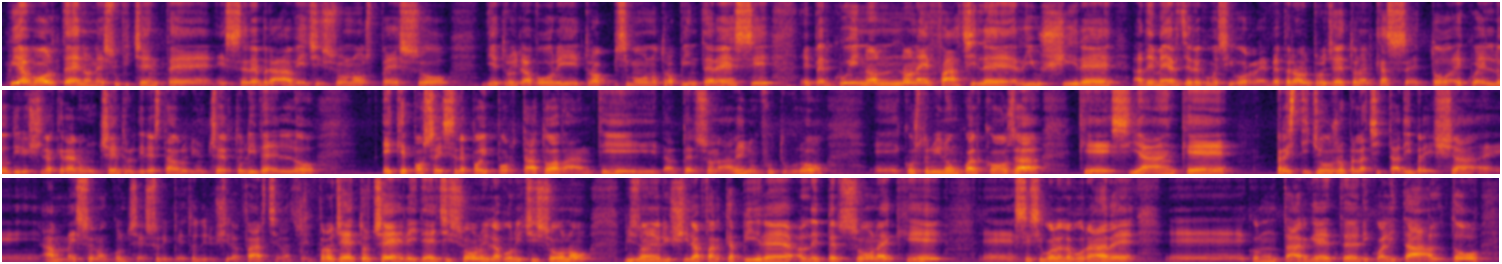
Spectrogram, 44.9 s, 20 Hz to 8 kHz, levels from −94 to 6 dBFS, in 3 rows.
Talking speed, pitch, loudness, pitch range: 160 wpm, 145 Hz, -24 LUFS, 135-155 Hz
